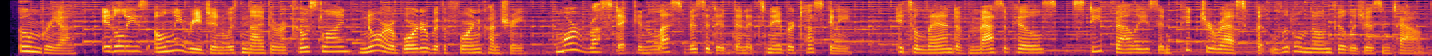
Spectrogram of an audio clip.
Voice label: Travel Narration

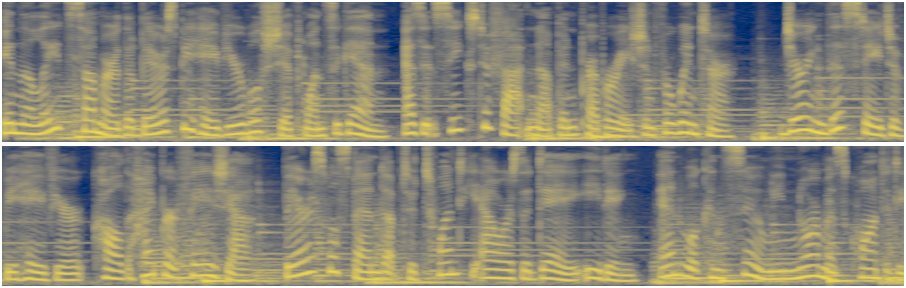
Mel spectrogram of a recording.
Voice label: eLearning and Corporate Training

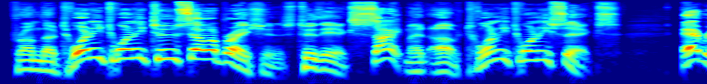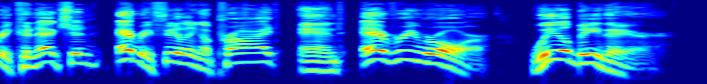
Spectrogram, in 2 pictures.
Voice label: VO English read Hyped; World Cup VO Campaign

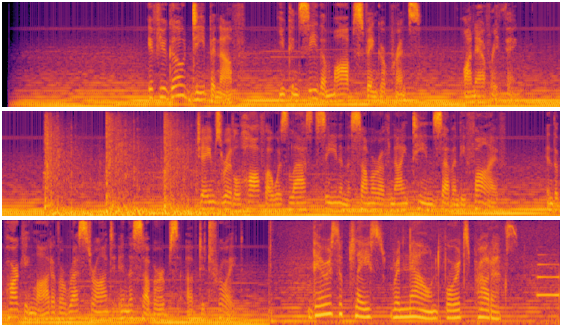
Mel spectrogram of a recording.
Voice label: Narration Documentary

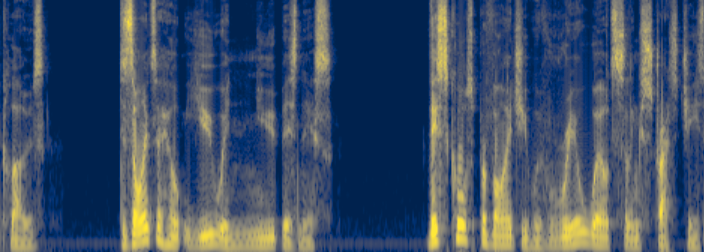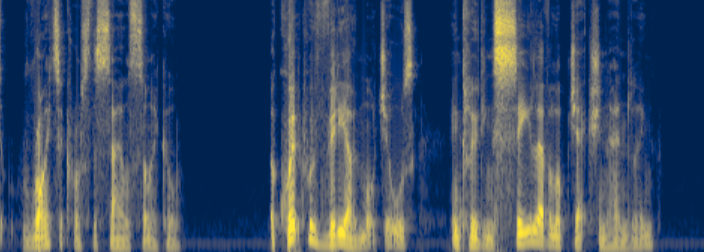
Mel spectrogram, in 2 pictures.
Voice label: E-Learning

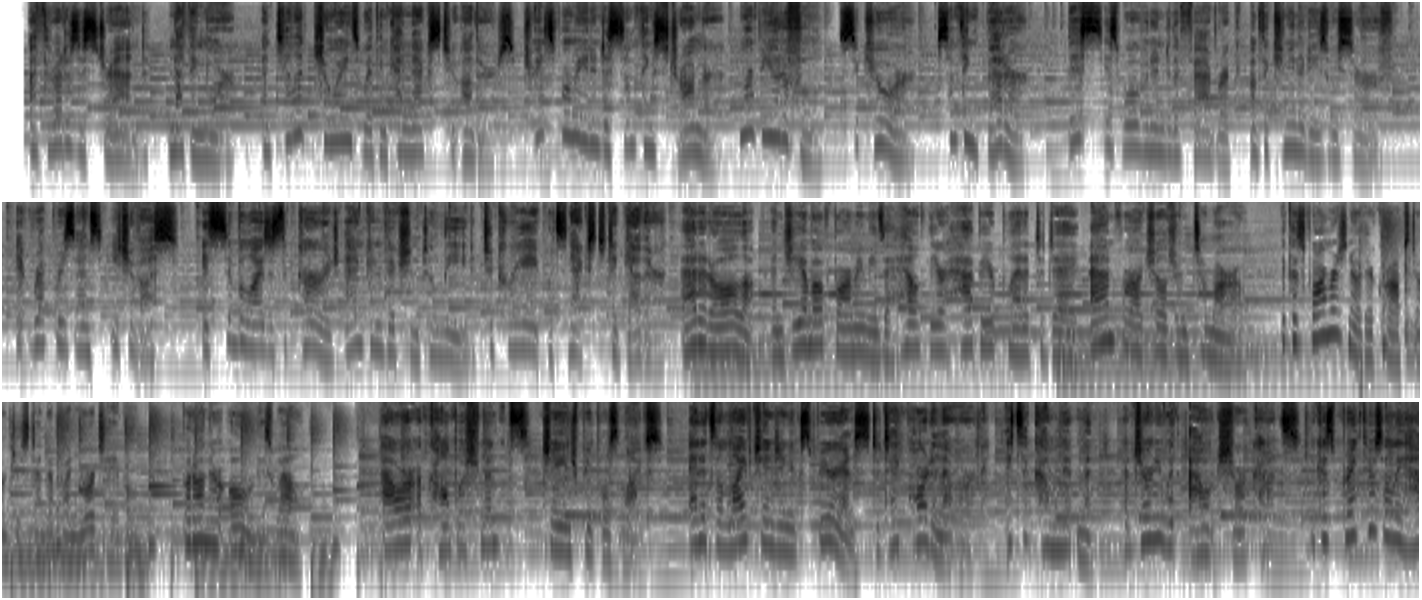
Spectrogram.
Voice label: Narration

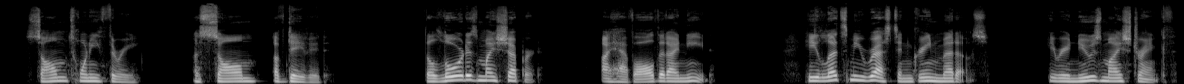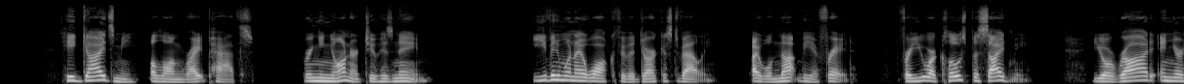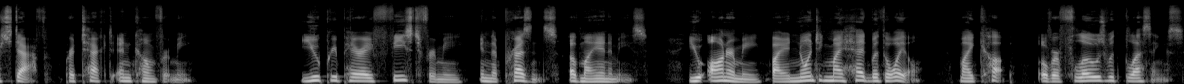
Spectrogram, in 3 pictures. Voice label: Bible Reading

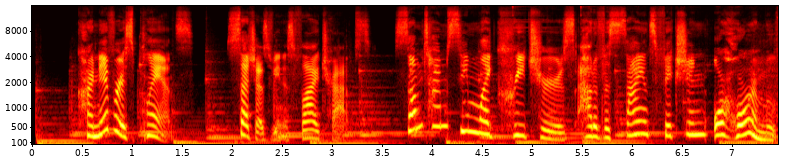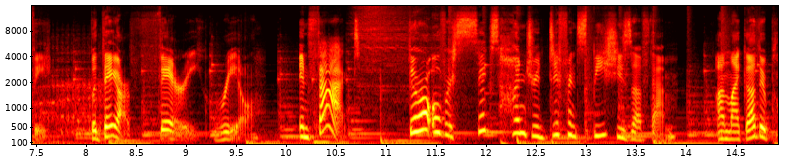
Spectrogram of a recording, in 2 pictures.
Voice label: Narration

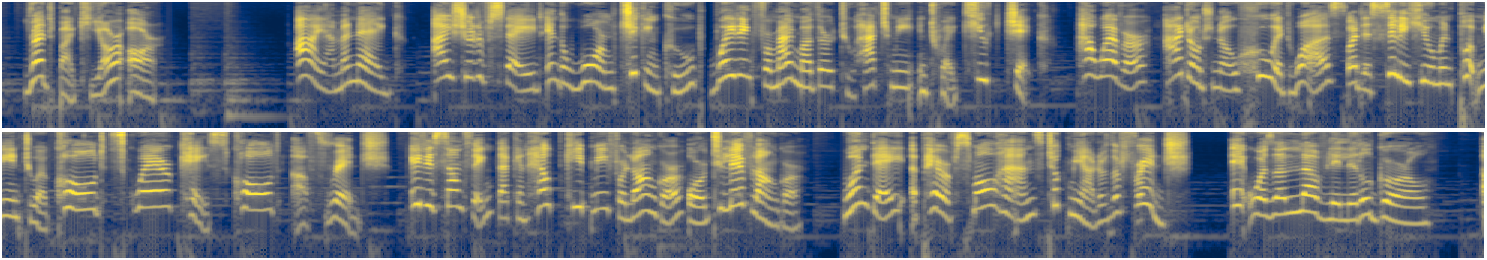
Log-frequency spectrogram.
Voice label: Narrations Excerpts

